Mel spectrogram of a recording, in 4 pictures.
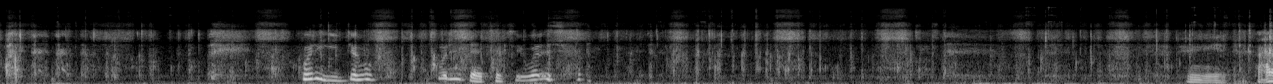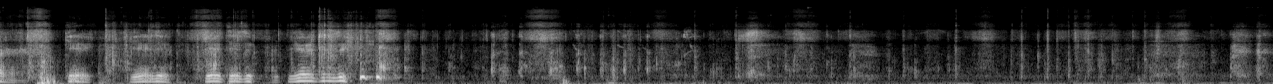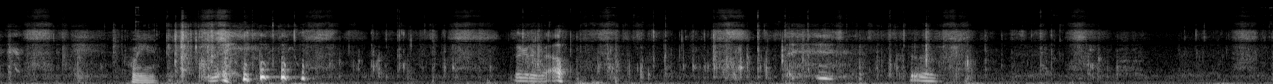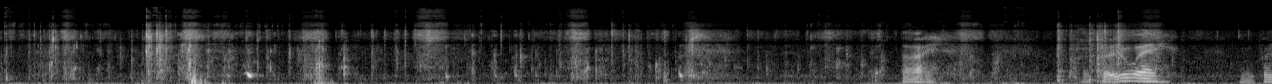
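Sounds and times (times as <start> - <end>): dog tongue wet smacks: 0.0 - 48.5
dog breathy bursts: 2.0 - 3.0, 7.6 - 11.8.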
